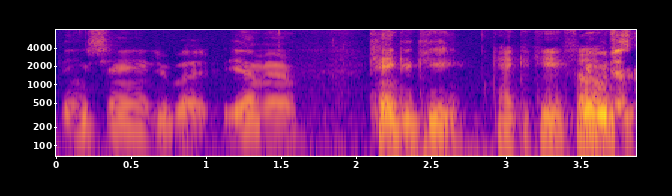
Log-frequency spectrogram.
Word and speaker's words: Kankakee: It's Kankakee. Kankakee. Kankakee. Okay. So So Kankakee, Illinois.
